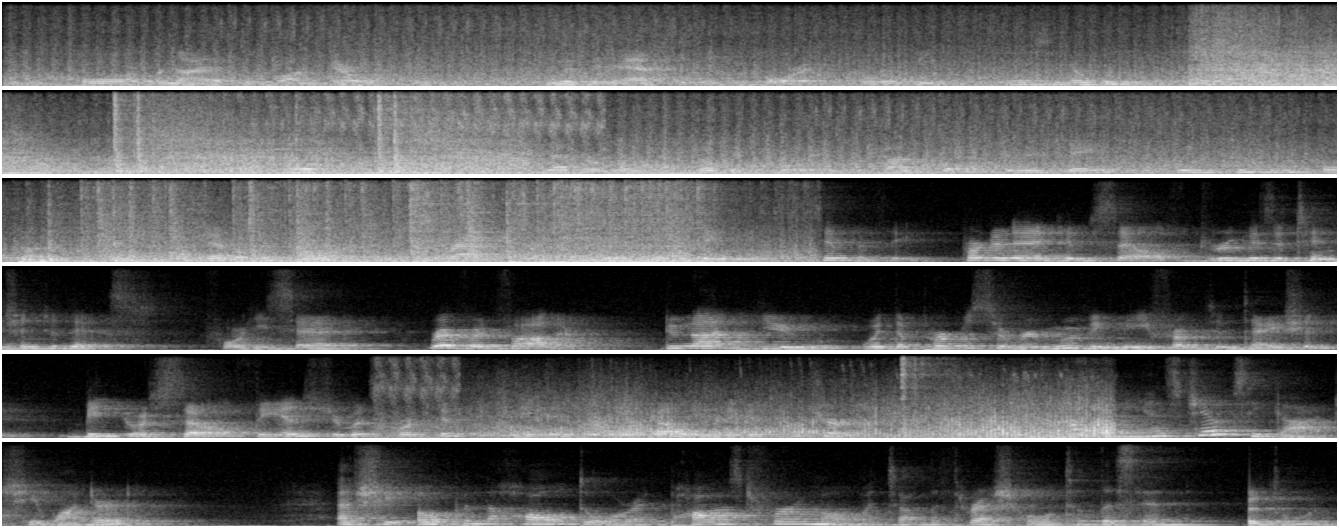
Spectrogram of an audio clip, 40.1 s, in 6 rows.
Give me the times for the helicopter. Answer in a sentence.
You can hear the helicopter from 0.0 to 17.4 s and from 28.5 to 32.3 s.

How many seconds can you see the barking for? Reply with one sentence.
You can't hear the barking here.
